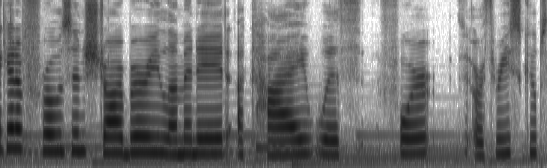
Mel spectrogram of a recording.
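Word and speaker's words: açaí: How to pronounce Oh, one of them is asai. So when I used to go to Starbucks, right, I would ask for, oh, can I get a frozen strawberry lemonade akai with four or three scoops of lavender powder?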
